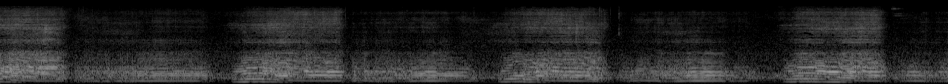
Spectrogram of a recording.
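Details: Sleeping Katelands German Shorthaired Pointer puppies, one called Blake, dozing indoors on 27 September 2016 after frenzied play. Deep, buzzing snores rise and fall in steady cycles roughly every three seconds, with soft hissing inhalations between.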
